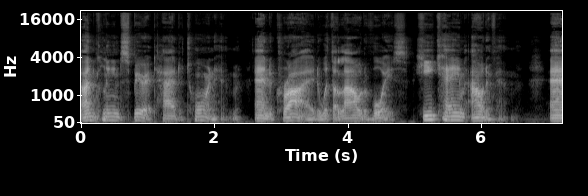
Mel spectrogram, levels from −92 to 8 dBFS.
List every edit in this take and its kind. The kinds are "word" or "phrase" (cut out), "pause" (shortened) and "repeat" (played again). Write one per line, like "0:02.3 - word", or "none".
0:02.5 - pause
0:05.0 - pause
